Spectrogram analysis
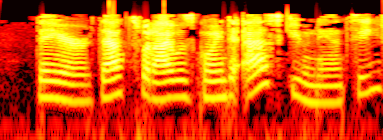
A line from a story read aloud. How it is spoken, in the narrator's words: she sighed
